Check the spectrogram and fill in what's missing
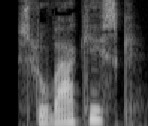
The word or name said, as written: slovakisk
